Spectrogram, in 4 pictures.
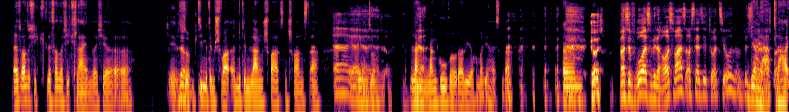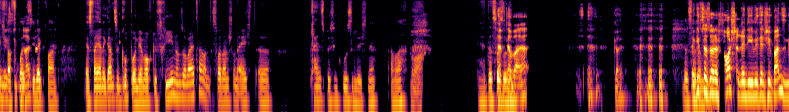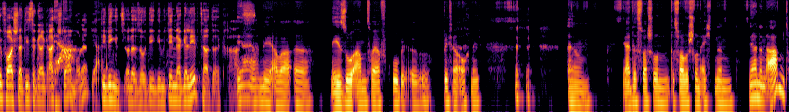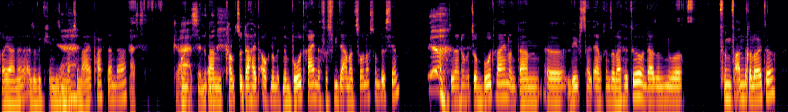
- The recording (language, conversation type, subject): German, podcast, Erzählst du von einem Abenteuer, das du allein gewagt hast?
- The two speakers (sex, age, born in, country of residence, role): male, 20-24, Germany, Germany, guest; male, 70-74, Germany, Germany, host
- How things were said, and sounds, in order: other background noise; laugh; snort; giggle; tapping; chuckle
